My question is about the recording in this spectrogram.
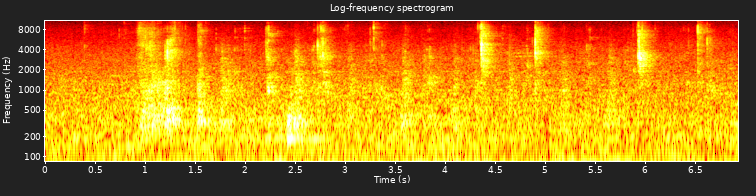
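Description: Close-miked hand-eating sounds: fingers mixing rice and mutton curry on a steel plate, then a mouthful being taken and chewed. They come as a run of sharp, irregular clicks starting about a second in.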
